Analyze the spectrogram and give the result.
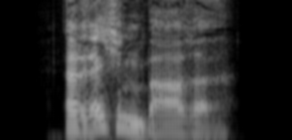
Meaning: inflection of errechenbar: 1. strong/mixed nominative/accusative feminine singular 2. strong nominative/accusative plural 3. weak nominative all-gender singular
- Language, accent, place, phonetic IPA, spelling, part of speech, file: German, Germany, Berlin, [ɛɐ̯ˈʁɛçn̩ˌbaːʁə], errechenbare, adjective, De-errechenbare.ogg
